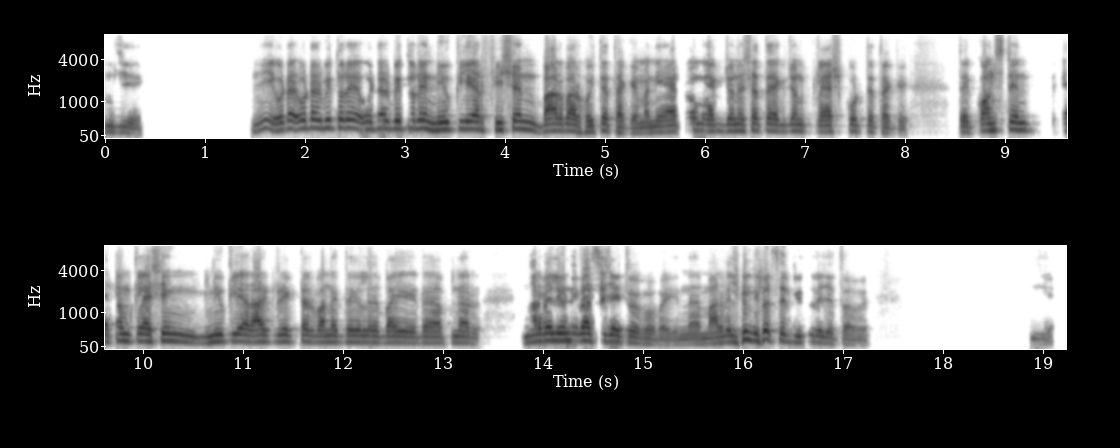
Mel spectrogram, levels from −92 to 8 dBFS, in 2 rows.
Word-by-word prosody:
জি। 115 -3 -6 1.2
নি 175 - -6
ওটার, 190 +4 +3
ওটার 200 0 +2
ভিতরে, 205 0 +2 0.2
ওটার 185 +2 0
ভিতরে 195 +1 +2
nuclear 170 +1 +3
fission 165 +3 +2 0.2
বারবার 145 0 +5
হইতে 125 +5 0
থাকে। 110 -3 -1
মানে 115 +3 -3 0.2
atom 150 +2 -5
একজনের 140 +1 -2
সাথে 150 0 0
একজন 140 +1 -4
clash 130 0 0
করতে 135 -2 -4
থাকে। 105 -4 -5 0.6
তো - - -9 0.2
constant 155 +2 +2 0.4
atom 160 +3 0
clashing 160 +1 +3 0.4
nuclear 150 0 +2
arc 145 0 +3
reactor 150 0 -1
বানাইতে 140 0 -1
গেলে 140 0 -1
ভাই 130 0 +1 0.2
এটা 130 +2 -5
আপনার 125 +1 -4 0.6
Marvel 165 +4 +4
universe-এ 165 -1 +3
যাইতে 145 -2 +2
হইবো 105 -3 -4
ভাই। 90 -2 -6 0.2
না 105 - -6 0.2
Marvel 125 +5 0
universe-এর 170 -2 +2
ভিতরে 135 +1 -5
যেতে 105 -3 -11
হবে। 90 -2 -13 1.6
জি। 100 -2 -17
145 Hz, 135 wpm, -20 LUFS, 130-165 Hz, 1.6 s, বারবার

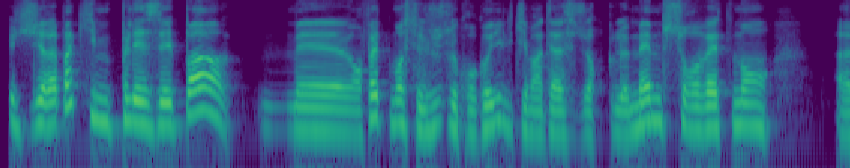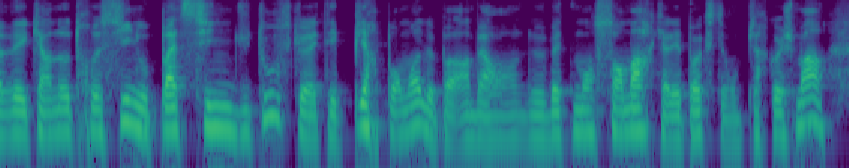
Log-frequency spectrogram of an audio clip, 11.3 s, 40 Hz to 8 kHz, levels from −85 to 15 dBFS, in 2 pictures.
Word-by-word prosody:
Je 150 -6 -4
dirais 165 +1 +5
pas 280 - +5
qu'il 250 -10 -5
me 175 - -1
plaisait 160 -1 +3
pas, 220 +1 +6
mais 135 -2 +1
en 125 -1 -1
fait 200 +5 +3
moi 170 0 +1
c'est 140 -3 -3
juste 150 +5 -5
le 145 - 0
crocodile 145 +5 -2
qui 135 - -5
m'intéressait, 120 -1 -1
genre 120 +1 -7
q 130 - -14
le 120 - +1
même 170 +7 +3
survêtement 145 -1 +1 0.4
avec 115 +1 -2
un 115 +2 -1
autre 130 +1 -4
signe 155 +6 -1
ou 130 - -1
pas 135 +3 +4
de - - -6
signe 145 0 0
du 125 -1 -9
tout. 205 +1 -4
Ce - - -13
qui 125 - -3
aurait 110 - 0
été 110 +1 -7
pire 150 +7 -1
pour 120 - -5
moi 150 +5 -1
de 130 - -3
pas - - -4
avoir, 105 0 -5
heu, - - -15
de 105 +1 -8
vêtements 120 +3 -4
sans 125 0 -2
marque 130 0 +1
à - - -1
l'époque, 120 +3 -2
c'était - - -9
mon 95 - -12
pire 90 - -11
cauchemar. 155 +8 0
135 Hz, 280 wpm, -24 LUFS, 120-160 Hz, 0.4 s, pas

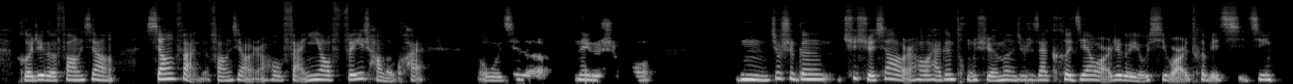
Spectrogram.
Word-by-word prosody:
和 195 -2 +2
这 215 +3 +6
个 190 -3 +3
方 200 +2 0
向， 215 -2 -1 0.3
相 250 0 +4
反 245 -2 -1
的 245 - -10
方 190 -2 -4
向， 215 +1 -3
然 240 - -7
后 205 -1 -4
反 195 +1 -4
应 210 - +3
要 220 -1 +3
非 225 +4 +2
常 255 - -4
地 - - -5
快。 - - -7 0.5
我 180 -1 -3
记 175 +5 -8
得 - - -1 0.5
那 225 -1 +1
个 200 - +3
时 - - -9
候 190 -1 -7 0.9
嗯， 225 -3 +8
就 275 +7 -1
是 265 -1 0
跟 235 +1 +4
去 285 - -3
学 235 -7 +2
校， 225 +1 -1
然 - - -3
后 215 -1 0
还 210 -2 -1
跟 230 +2 +3
同 210 -2 -3
学 200 -2 -1
们 200 +2 0
就 200 0 -4
是 205 - -5
在 205 0 0
课 220 +2 +2
间 215 0 +1
玩 200 - -1
儿 - - -3
这 215 - +6
个 195 -3 +3
游 150 -5 -1
戏 210 +2 -4
玩 - - 0
儿 - - -3
得 - - -2
特 - - -2
别 - - -1
起 - - -6
劲。 215 +3 -1
215 Hz, 270 characters per minute, -23 LUFS, 200-230 Hz, 0.9 s, 嗯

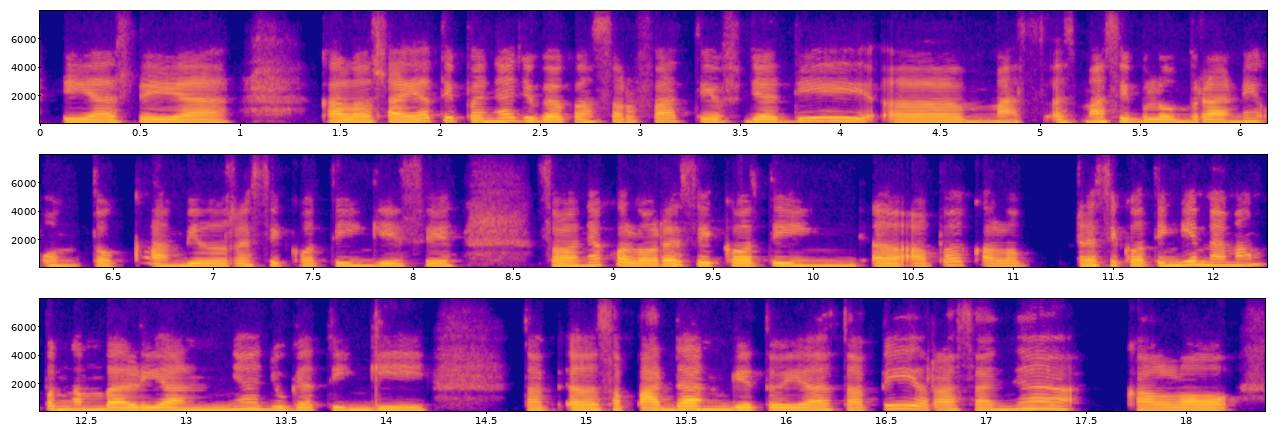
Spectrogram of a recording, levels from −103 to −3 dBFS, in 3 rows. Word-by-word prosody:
Iya 190 0 +3 0.2
sih 180 -2 +2
ya, 165 +2 +1 0.5
kalau 180 0 +4
saya 190 +1 +3
tipenya 230 0 0
juga 190 -6 +2
konservatif 190 +1 -3
jadi, 205 +5 +1
eee, 180 0 +1 0.2
mas 180 -1 -3
es 185 - -3
masih 190 +1 +1
belum 180 0 +1
berani 180 +3 +1
untuk 185 -1 -3 0.2
ambil 180 0 +1
resiko 185 +1 -4
tinggi 185 -1 -1
sih, 170 0 0 0.5
soalnya 195 +3 +1
kalau 205 -5 +3
resiko 195 +2 +2
ting 185 -1 -1
eee, 175 -1 +3
apa 225 +6 -4
kalau 180 -2 -2 0.2
resiko 200 0 0
tinggi 200 +6 +2
memang 225 +1 0
pengembaliannya 180 +1 +2
juga 185 -2 0
tinggi, 175 +1 -1 0.4
tap 185 0 -4
eee, 180 0 +3
sepadan 195 +3 +3
gitu 175 -1 +1
ya 185 +4 +2
tapi 205 +7 0
rasanya 195 +6 -1 0.2
kalau, 190 0 +2
185 Hz, 135 wpm, -22 LUFS, 180-200 Hz, 0.5 s, kalau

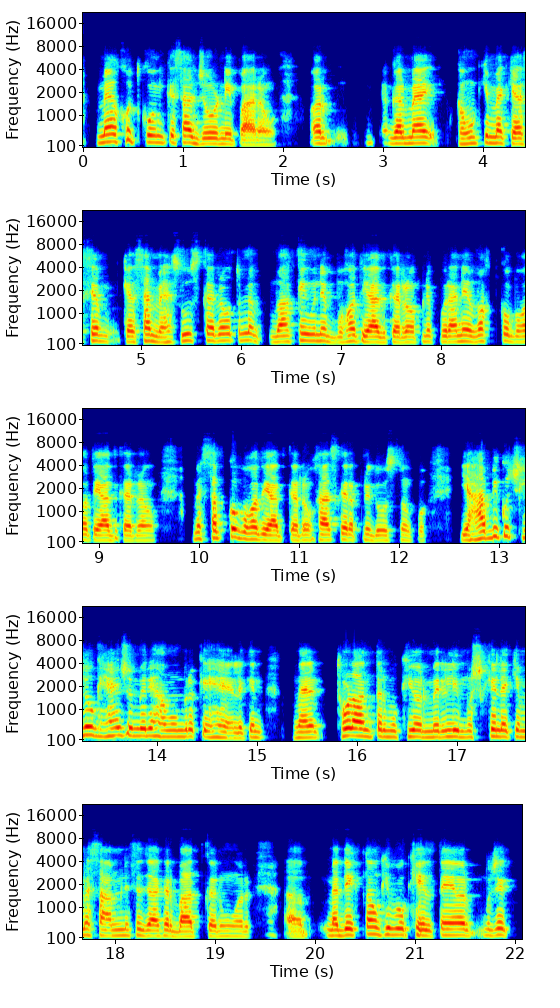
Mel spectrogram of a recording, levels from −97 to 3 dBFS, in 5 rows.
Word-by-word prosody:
मैं 210 +3 +4
खुद 280 +5 -5
को 205 - +3
उनके 195 -1 -2
साथ 190 0 +3
जोड़ 160 0 +2
नहीं 155 -1 0
पा 65 - +3
रहा 65 - -3
हूँ। 65 0 -10 0.4
और 170 0 +2 0.6
अगर 170 -1 +3
मैं 175 +1 +4 0.3
कहूँ 160 +3 -1
कि 195 - 0
मैं 180 -1 +2
कैसे 160 +2 +1 0.3
कैसा 155 +3 +1
महसूस 160 +5 -2
कर 195 -1 +2
रहा 190 - +1
हूँ, 195 - -3
तो 195 - -5
मैं 200 - -1 0.2
वाक़ई 165 +4 +1
उन्हें 185 -5 -2
बहुत 165 +4 -1
याद 155 -2 +5
कर 150 - +1
रहा 150 - 0
हूँ, 150 - -2
अपने 165 +2 -6
पुराने 165 +1 +2
वक़्त 180 +2 -2
को 185 - -1
बहुत 160 -1 -3
याद 145 -1 +3
कर 140 -1 +1
रहा 140 0 -2
हूँ, 140 0 -7 0.4
मैं 185 - -1
सबको 215 +5 +2
बहुत 175 -4 +2
याद 145 -4 +4
कर 145 - 0
रहा 150 - -4
हूँ, 150 - -8
ख़ासकर 155 +1 +2
अपने 155 +1 -5
दोस्तों 145 +1 -5
को। 135 +1 -15 0.3
यहाँ 170 +6 +3
भी 255 - 0
कुछ 265 -2 -4
लोग 240 -3 +5
हैं, 215 +4 0
जो 225 -1 0
मेरे 215 0 +3
हम-उम्र 190 0 -1
के - - -1
हैं। 170 -3 -1
लेकिन 160 +3 -4 0.3
मैं 165 +1 +3 0.3
थोड़ा 215 0 +8
अंतर्मुखी 190 -2 -1
और 185 -2 +1
मेरे 180 0 0
लिए 195 - +4
मुश्किल 190 +2 0
है 190 - +3
कि 195 - -3
मैं 180 -1 -1
सामने 170 0 -2
से 175 0 -4
जाकर 160 0 +2
बात 145 0 +1
करूँ 150 -1 -3
और 145 -1 -7 0.3
अ, 70 - -2 0.3
मैं 165 -1 +3
देखता 180 +4 +3
हूँ 205 - +3
कि 195 - +2
वो 185 - +4
खेलते 170 -1 +1
हैं 175 - +5
और 175 -1 +2
मुझे 180 +1 -2
170 Hz, 240 wpm, -17 LUFS, 155-190 Hz, 0.6 s, थोड़ा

